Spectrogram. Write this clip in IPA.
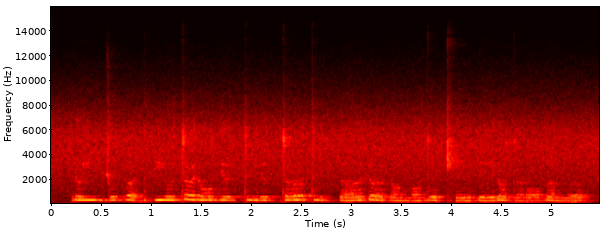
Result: ɾʲʌjiɟobœd | jətœ ɾʲɔdɾʲœd tiɾʲədtœtid ɗɜɗœ ɗʌŋʌdo cʰe ɗeɾʲɔ dœɾɔɠɜ ŋə

